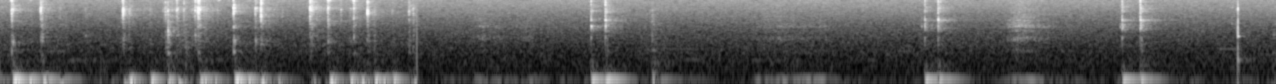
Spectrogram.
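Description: Faint typing on a computer keyboard: quick runs of keystrokes for about the first two seconds, then a few single clicks spaced out.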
